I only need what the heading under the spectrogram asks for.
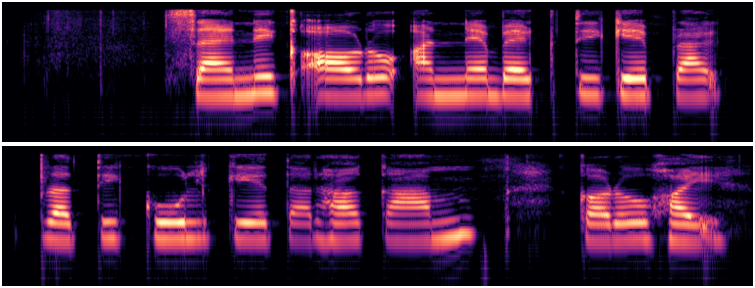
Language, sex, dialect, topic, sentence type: Magahi, female, Southern, banking, statement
